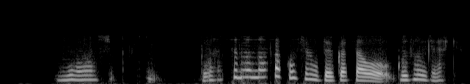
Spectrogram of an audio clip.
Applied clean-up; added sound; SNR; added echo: neural separator model SepFormer WHAMR!.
